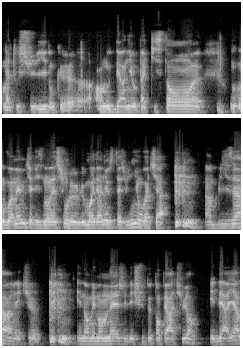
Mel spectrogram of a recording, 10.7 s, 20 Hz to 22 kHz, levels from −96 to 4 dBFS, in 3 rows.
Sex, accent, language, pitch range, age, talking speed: male, French, French, 105-135 Hz, 20-39, 250 wpm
